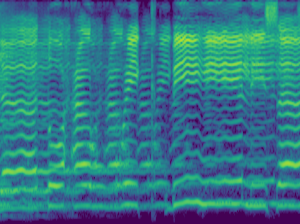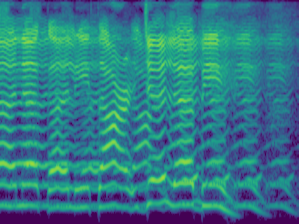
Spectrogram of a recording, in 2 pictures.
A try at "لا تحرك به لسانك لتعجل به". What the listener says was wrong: تحرک را کو باریک رکھنا ہے.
